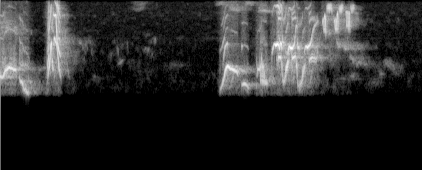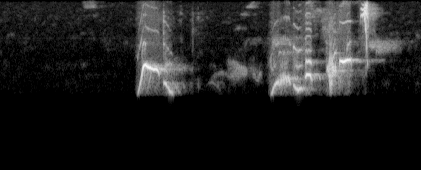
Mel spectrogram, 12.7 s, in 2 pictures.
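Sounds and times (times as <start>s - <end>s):
Eurasian blackbird Turdus merula singing: 0.0s - 2.3s, 3.3s - 5.9s, 8.4s - 12.6s.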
